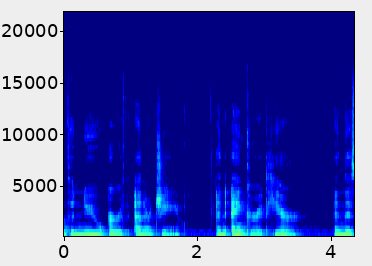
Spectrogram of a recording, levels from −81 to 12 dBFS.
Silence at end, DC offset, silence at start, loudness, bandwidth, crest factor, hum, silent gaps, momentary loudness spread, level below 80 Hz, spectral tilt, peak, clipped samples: 0 s; under 0.1%; 0 s; -42 LUFS; 16 kHz; 16 dB; none; none; 12 LU; -70 dBFS; -6 dB/octave; -26 dBFS; under 0.1%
